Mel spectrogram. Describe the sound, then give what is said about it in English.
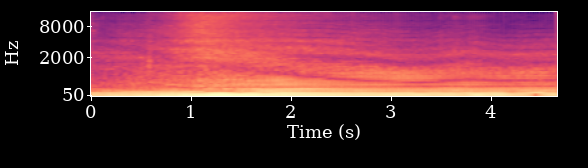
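A noisy motorcycle and a very noisy car pass on a street, heard while out walking: a loud, low engine drone that swells early and then slowly eases off. “You can tell I'm out walking. We have a noisy motorcycle and a very noisy car, so that's the world we live in.”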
